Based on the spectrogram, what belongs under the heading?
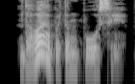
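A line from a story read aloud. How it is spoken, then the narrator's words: Whispered. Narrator (Russian): прошептал Динар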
